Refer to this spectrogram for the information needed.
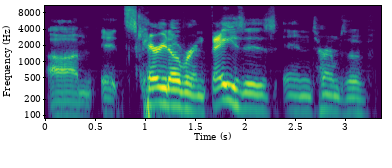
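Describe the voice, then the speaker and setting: A man co-hosting a casual gaming podcast, speaking informally in halting phrases with dry understatement. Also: mid-range voice, big pitch swings. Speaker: podcast co-host.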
